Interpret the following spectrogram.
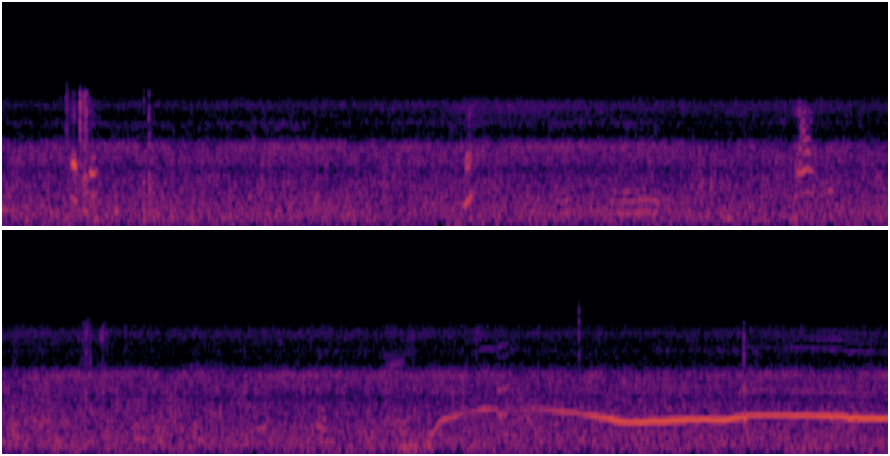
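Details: Scottish fold kitten and Singapura cat fighting indoors; after quiet scuffling and faint taps, a drawn-out tonal wail rises, dips and levels off over about three seconds, with steady low background hum throughout.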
